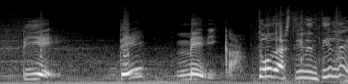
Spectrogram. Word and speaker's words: pie: muy mal pensar señora porque pie no lleva tilde Pues porque es una palabra con una sola sílaba pi e yo diferencio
